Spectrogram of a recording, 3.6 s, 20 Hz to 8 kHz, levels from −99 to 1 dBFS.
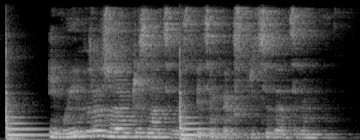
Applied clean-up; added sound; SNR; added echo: none; Bowed string instrument; 2 dB; reverberation time 0.6 s.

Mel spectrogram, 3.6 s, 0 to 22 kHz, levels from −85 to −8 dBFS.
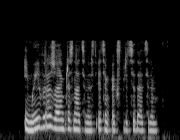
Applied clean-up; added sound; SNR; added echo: none; none; none; none.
